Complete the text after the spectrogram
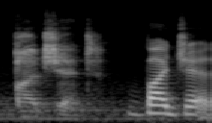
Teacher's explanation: Make sure you say j and not ch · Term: j sound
